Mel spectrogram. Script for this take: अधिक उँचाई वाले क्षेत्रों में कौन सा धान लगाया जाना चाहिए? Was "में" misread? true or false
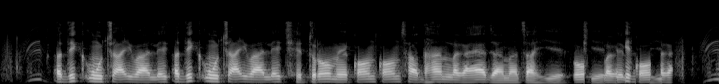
false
